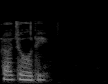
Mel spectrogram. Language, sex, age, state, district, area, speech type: Dogri, female, 30-45, Jammu and Kashmir, Reasi, rural, spontaneous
